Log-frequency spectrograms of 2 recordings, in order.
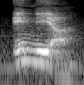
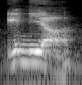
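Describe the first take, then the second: No difference in how they are said.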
